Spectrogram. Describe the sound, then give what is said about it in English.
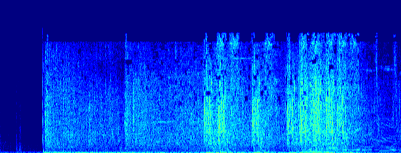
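Life pods launching and exploding in a video game: a sudden loud onset of booming blasts that turns into dense, continuous rumbling and crackling bursts, swelling again partway through. “The life pods are launching. We should hurry. We watch the life pods launch and get blown up. Destroying the life pods.”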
